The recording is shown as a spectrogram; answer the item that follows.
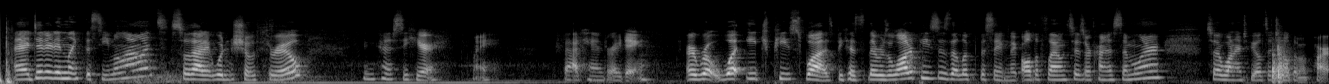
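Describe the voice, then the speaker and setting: Talking at a very fast pace, a woman with fairly high pitch, ordinary pitch variation and vocal fry comes through. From Canada. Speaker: sewing vlogger. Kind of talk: casual vlog chat. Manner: animated.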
